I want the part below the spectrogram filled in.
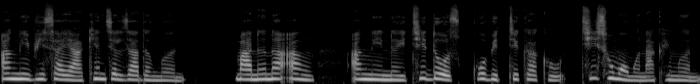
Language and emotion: Bodo, sad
